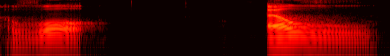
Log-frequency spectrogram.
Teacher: Jadi dha makhrajnya di ujung lidah nempel ke ujung gigi seri ya, ke ujung-ujung gigi seri.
